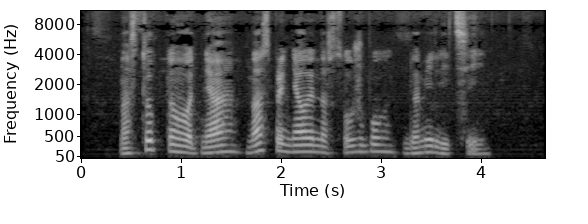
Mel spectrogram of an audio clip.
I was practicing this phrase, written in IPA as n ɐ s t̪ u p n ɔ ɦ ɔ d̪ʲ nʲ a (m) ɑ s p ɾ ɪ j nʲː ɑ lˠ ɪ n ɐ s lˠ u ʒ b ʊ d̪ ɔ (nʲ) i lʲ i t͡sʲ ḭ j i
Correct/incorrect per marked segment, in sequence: incorrect: n, incorrect: mʲ

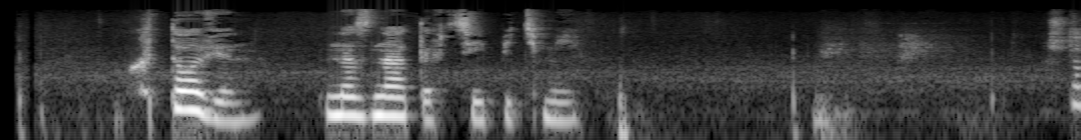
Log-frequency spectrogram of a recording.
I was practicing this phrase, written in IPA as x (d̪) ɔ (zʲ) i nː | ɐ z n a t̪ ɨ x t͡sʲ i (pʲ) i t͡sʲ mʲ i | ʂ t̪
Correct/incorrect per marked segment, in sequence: incorrect: t̪, incorrect: vʲ, correct

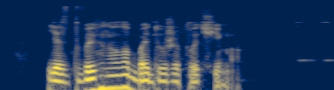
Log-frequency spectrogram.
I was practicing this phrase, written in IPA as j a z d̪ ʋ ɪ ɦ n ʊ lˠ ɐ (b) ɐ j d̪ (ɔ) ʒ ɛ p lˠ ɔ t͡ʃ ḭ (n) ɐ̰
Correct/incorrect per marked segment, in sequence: correct, incorrect: u, incorrect: m

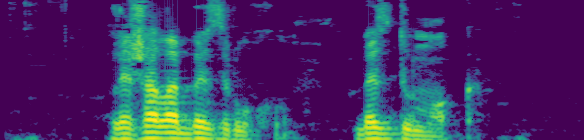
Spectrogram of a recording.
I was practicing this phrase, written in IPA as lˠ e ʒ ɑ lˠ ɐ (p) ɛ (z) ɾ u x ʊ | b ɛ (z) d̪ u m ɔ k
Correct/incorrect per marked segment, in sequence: incorrect: b, correct, correct

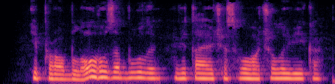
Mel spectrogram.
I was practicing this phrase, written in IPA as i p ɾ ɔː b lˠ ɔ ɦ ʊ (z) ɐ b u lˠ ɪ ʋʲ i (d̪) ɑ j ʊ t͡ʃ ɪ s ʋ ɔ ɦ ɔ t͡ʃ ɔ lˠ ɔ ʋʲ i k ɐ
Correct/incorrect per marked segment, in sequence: correct, incorrect: t̪

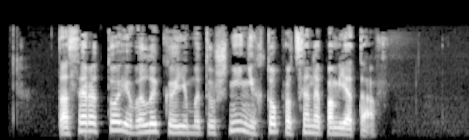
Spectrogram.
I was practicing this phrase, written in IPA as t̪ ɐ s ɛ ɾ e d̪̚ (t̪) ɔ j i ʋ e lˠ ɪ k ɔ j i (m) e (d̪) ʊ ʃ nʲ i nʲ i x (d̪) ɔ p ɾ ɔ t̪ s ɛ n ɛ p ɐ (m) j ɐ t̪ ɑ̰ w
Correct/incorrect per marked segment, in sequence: correct, correct, incorrect: t̪, incorrect: t̪, correct

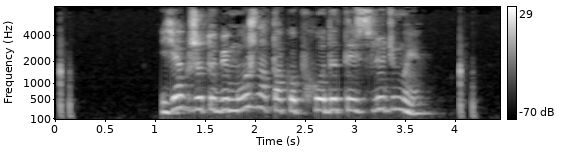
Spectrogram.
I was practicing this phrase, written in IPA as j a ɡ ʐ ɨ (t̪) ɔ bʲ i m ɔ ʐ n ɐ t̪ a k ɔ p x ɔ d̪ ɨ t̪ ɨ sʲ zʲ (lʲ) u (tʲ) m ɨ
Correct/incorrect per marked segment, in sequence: correct, correct, incorrect: dʲ

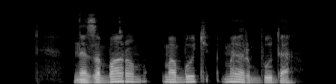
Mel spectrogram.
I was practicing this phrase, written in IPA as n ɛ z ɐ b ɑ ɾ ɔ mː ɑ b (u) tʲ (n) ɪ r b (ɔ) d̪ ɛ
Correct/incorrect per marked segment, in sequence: correct, incorrect: m, incorrect: u

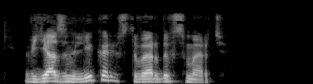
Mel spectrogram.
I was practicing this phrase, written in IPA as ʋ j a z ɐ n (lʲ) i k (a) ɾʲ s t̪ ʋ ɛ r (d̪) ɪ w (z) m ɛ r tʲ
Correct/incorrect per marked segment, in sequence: correct, incorrect: ɐ, correct, incorrect: s

